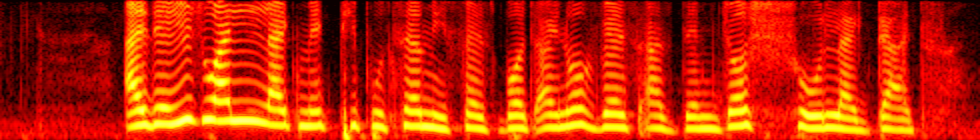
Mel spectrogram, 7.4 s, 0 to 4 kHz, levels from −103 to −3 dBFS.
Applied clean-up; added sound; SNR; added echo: none; none; none; none.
